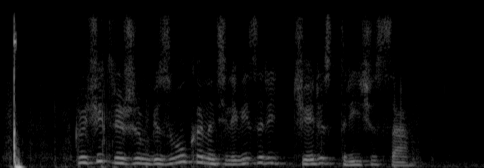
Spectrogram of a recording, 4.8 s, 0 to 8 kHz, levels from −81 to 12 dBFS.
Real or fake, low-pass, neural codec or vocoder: real; 7.2 kHz; none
